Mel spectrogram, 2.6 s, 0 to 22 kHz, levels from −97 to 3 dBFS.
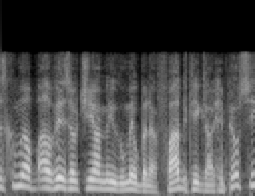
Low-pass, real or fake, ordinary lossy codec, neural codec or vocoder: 7.2 kHz; fake; none; codec, 16 kHz in and 24 kHz out, 0.6 kbps, FocalCodec, streaming, 4096 codes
